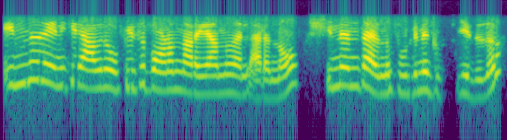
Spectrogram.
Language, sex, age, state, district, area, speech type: Malayalam, male, 18-30, Kerala, Alappuzha, rural, conversation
